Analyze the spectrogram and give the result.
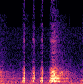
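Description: Dogs bark in a quick run of three short, sharp yaps, then a longer, fuller bark, with another starting right at the end, with no voices over them.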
